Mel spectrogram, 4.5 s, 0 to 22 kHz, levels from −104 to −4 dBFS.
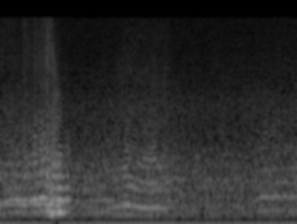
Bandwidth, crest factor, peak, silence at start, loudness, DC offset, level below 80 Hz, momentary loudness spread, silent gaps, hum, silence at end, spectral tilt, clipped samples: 16 kHz; 20 dB; -36 dBFS; 0 s; -57 LUFS; under 0.1%; -88 dBFS; 16 LU; none; none; 0 s; -5 dB/octave; under 0.1%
